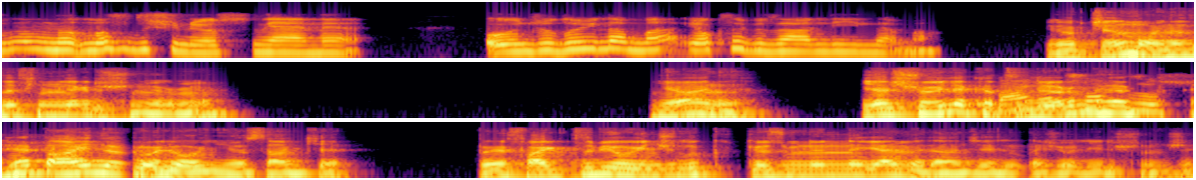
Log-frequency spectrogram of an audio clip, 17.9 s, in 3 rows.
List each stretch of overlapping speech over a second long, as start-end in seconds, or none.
10.9-12.3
